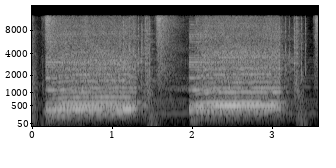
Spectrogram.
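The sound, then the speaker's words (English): Two tiny engine whistles pop out of a whistle clock as its big hand strikes 12 and blow one after the other. Each is a loud, steady, reedy toot lasting over a second, with a short gap between them. “But as the big hand struck 12, two tiny engine whistles popped out and made a wondrous sound.”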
